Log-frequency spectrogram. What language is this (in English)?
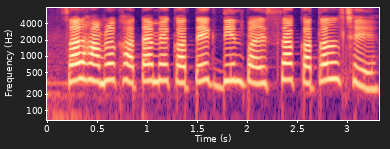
Maithili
